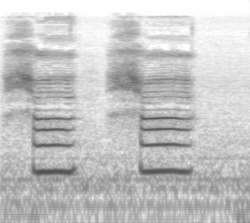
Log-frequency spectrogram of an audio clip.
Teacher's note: এবার আসি এর মাখরাজ অর্থাৎ উচ্চারণের স্থান। এটি হচ্ছে কণ্ঠনালীর মধ্যখান হইতে উচ্চারিত হবে।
